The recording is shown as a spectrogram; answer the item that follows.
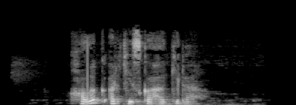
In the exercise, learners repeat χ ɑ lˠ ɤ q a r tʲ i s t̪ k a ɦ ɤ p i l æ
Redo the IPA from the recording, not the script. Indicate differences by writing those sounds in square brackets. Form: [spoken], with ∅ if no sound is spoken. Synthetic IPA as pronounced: χ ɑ lˠ ɤ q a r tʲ i s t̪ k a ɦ ɤ [k] i l æ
